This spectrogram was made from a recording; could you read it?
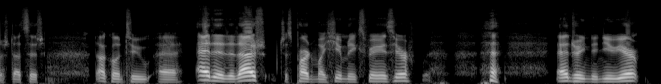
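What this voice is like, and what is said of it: Slightly congested, sniffly voice. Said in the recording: “I got a bit of sniffles at the moment, so my voice is a little bit funny”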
